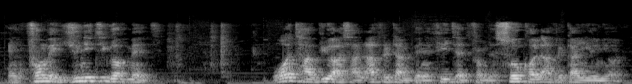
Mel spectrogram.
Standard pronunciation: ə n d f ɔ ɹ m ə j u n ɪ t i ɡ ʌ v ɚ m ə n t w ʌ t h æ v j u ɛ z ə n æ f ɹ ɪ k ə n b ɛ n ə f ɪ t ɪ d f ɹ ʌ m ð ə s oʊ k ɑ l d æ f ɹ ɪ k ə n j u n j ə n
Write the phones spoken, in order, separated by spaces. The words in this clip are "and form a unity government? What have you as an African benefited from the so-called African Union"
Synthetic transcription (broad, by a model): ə n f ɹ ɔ m ə j u n ɪ t i ɡ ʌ v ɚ m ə n t w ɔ t h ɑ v j u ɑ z ə n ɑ f ɹ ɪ k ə n b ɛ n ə f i t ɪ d f ɹ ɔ m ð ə s oʊ k ɑ l d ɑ f ɹ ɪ k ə n j u n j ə n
